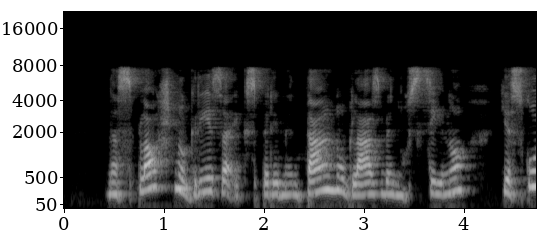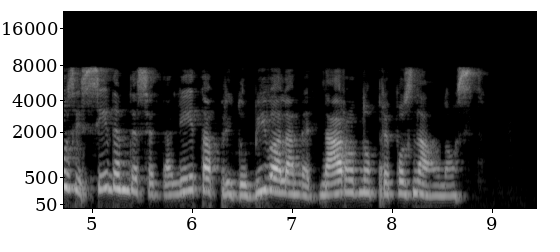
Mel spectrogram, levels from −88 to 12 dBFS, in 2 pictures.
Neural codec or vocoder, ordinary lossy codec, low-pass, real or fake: none; none; none; real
